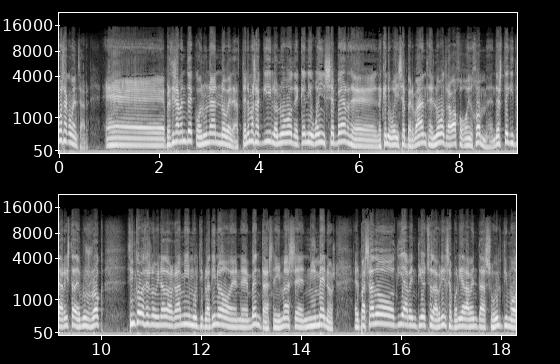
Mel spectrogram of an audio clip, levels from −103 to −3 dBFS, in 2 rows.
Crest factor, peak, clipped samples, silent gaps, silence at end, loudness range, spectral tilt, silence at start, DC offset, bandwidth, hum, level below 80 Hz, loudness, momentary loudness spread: 10 dB; -4 dBFS; under 0.1%; none; 0 s; 1 LU; -6 dB/octave; 0 s; 3%; 13.5 kHz; none; -44 dBFS; -15 LUFS; 3 LU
